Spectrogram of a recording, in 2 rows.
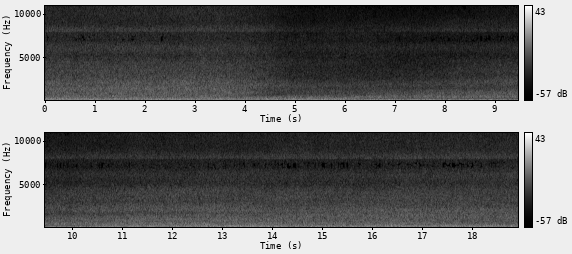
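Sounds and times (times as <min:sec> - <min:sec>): whitewater rushing over rocks: 0:00.0 - 0:04.5, 0:10.3 - 0:18.9.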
